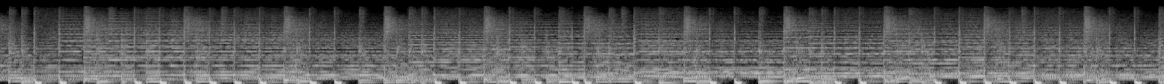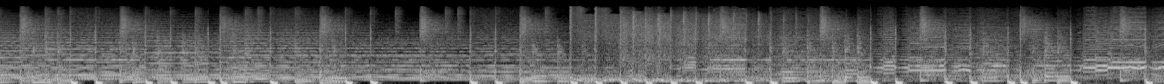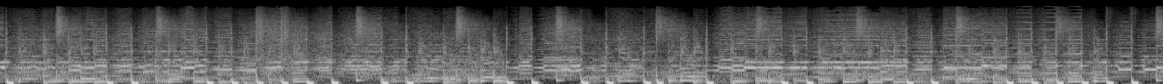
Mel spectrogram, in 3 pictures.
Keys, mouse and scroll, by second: 3.1 space, 4.3 BackSpace, 5.4 click, 6.9 right click, 7.9 click, 10.9 space, 12.0 Return, 13.4 click, 21.1 click, 22.3 right click, 23.8 click, 26.2 Right, 27.0 Return, 28.9 click, 31.5 click, 33.5-34.9 scroll down 1.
